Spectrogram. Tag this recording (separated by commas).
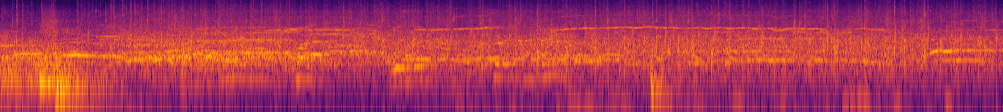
Applause, Speech, Music, Musical instrument, Trombone, Brass instrument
